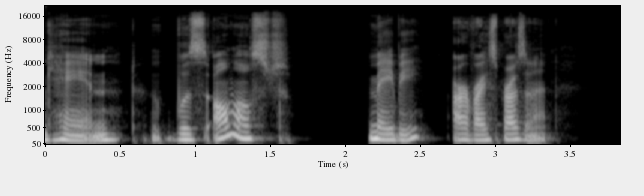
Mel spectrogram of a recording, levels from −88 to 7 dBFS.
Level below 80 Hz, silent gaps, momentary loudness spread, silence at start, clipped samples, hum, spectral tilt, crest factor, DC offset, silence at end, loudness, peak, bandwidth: -76 dBFS; 1.84-2.15 s; 13 LU; 0 s; under 0.1%; none; -6 dB/octave; 16 dB; under 0.1%; 0.5 s; -21 LUFS; -4 dBFS; 18 kHz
